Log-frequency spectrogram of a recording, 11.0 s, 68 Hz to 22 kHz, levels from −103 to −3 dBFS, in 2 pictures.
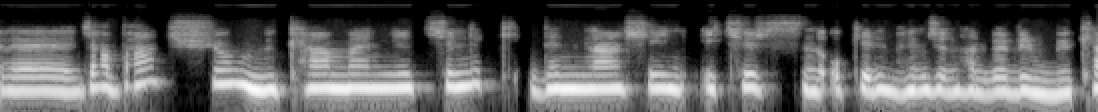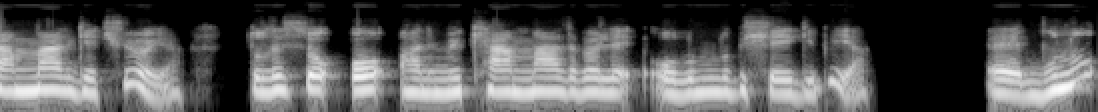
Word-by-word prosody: Eee, 210 -1 -2
ya, 245 -3 -2
ben 315 +3 -5
şu 300 -2 -4
mükemmeliyetçilik 240 +2 +3
denilen 230 +2 +4
şeyin 235 0 0
içerisinde 235 -2 -4
o 220 - -7
kelimenin 210 -2 0
içinde, 215 -2 -1
hani, 200 -2 -4
böyle 200 -1 -1
bir 210 - +1
"mükemmel" 205 +3 +2
geçiyor 195 - -3
ya, - - -8 0.3
dolayısıyla 220 +2 +1
o 215 +2 +4
hani 195 -1 -1
"mükemmel" 200 0 0
de 195 - -5
böyle 195 -1 -2
olumlu 190 +2 -2
bir 215 - -5
şey 180 -3 -3
gibi 250 - -7
ya. - - -8 0.6
Eee, 185 -2 +4
bunu 230 - +3
215 Hz, 165 wpm, -22 LUFS, 195-235 Hz, 0.6 s, denilen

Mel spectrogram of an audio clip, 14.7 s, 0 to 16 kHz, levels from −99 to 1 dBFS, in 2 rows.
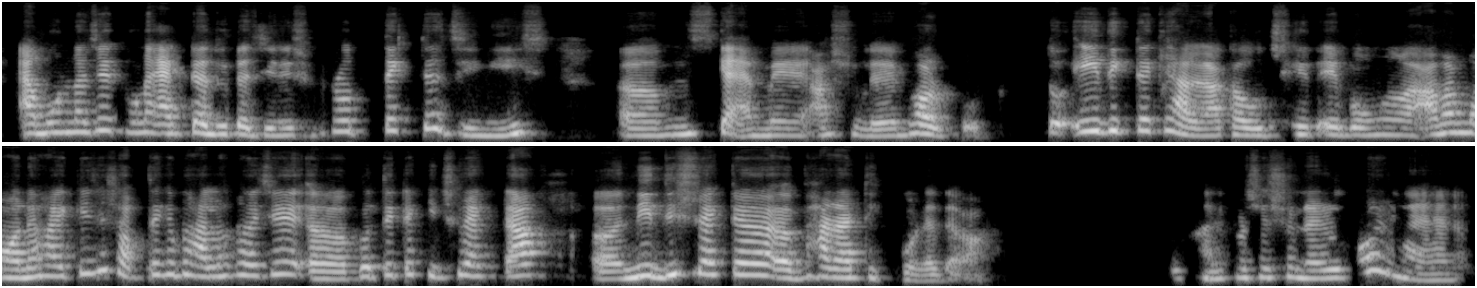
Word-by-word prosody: এমন 245 +2 +1
না 270 - 0
যে 315 - +3
কোনো 260 0 -2
১ 230 - 0
টা 255 - +6
২ 220 - 0
টা 205 - +2
জিনিস। 185 0 -4 0.2
প্রত্যেকটা 300 +4 -3
জিনিস 185 +6 -2 0.5
অ্যা 180 - -1 0.3
স্কাম 205 -6 +3
এ - - -5 0.2
আসলে 205 -6 -5
ভরপুর। 245 - +1 0.3
তো - - 0 0.2
এই 300 - +8
দিকটা 305 0 +2
খেয়াল 205 -10 +3
রাখা 190 +2 0
উচিত। 200 +3 -5
এবং 195 -1 -3
অ্যা 190 -1 -1
আমার 250 +5 +2
মনে 225 +1 +4
হয় 265 -1 0
কি - - -3
যে, - - +1
সবথেকে 310 0 -3
ভালো 255 0 +2
হয় 285 -1 0
যে, 320 - +1
অ্যা 200 - +3
প্রত্যেকটা 280 +5 -3
কিছু 240 -1 -9
একটা 270 +1 +3 0.4
অ্যা 200 - 0
নির্দিষ্ট 290 +6 +3
একটা 310 0 +2 0.3
ভাড়া 250 -3 +5
ঠিক 225 - -9
করে 155 -2 -6
দেওয়া। - - -9 1.0
ওখানে 210 -1 -9
প্রশাসনের 230 -2 -3
উপর, 370 - -2
হ্যাঁ। 165 -6 -6
235 Hz, 195 wpm, -24 LUFS, 200-285 Hz, 1.0 s, এই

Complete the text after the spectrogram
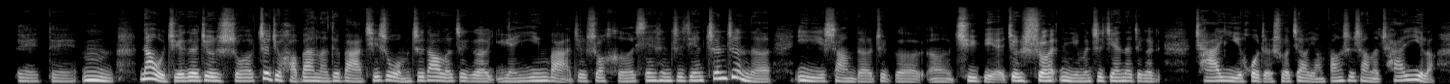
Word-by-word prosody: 对 150 -3 -7
对， 145 -2 -9
嗯。 190 -6 +5 0.2
那 260 +1 +6
我 - - +6
觉 160 +3 +1
得 175 0 +6
就 185 +1 +4
是 175 - +3
说 160 0 0
这 270 +10 +4
就 215 -4 +3
好 - - -4
办 170 -1 +1
了， 150 -2 -3
对 170 - -1
吧。 145 -4 -1
其 180 +6 -1
实 190 +2 +1
我 170 -5 +2
们 140 - -5
知 180 +5 0
道 185 -1 +2
了 160 -2 0
这 160 0 -3
个 140 -2 -2
原 145 +2 -5
因 175 +1 +1
吧， 170 - -2
就 155 -2 -5
是 150 - -6
说 155 -2 -1
和 145 -2 -6
先 180 +3 0
生 175 -1 +1
之 175 0 -2
间 180 +2 0
真 280 +8 +4
正 285 - +3
的 130 -4 -4 0.2
意 180 -4 +2
义 150 - -3
上 145 -2 -2
的 135 0 -5
这 155 - -5
个， 135 -3 -6
呃， 135 0 -7
区 165 -2 +2
别， 130 -6 -1
就 175 - +2
是 170 - +1
说 175 0 +4
你 160 -5 0
们 145 - -4
之 170 +2 -1
间 165 0 0
的 165 - 0
这 160 0 -4
个 145 -1 -3 0.4
差 165 -1 0
异 165 -4 +1
或 165 +5 +1
者 145 - -4
说 145 -3 -3
教 150 +2 -2
养 130 -1 -6
方 155 +4 -3
式 180 0 -3
上 170 -3 -3
的 130 - -3
差 185 +7 -4
异 210 -1 +4
了。 - - -3
165 Hz, 300 characters per minute, -20 LUFS, 145-175 Hz, 0.4 s, 那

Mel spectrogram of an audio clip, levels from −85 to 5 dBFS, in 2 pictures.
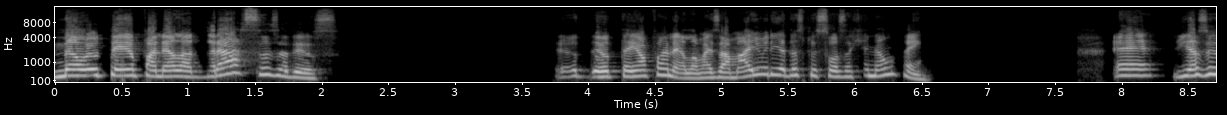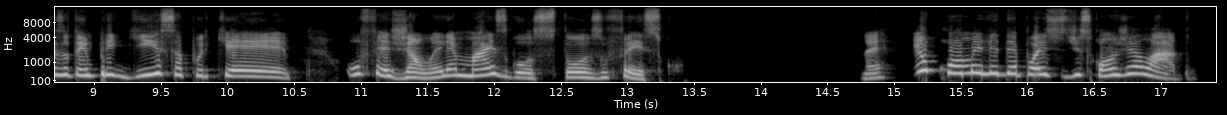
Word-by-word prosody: Não, 285 +3 +6
eu 295 -1 +5
tenho 285 -1 +5
a 280 - -6
panela, 255 -3 +4
graças 325 - +2
a 265 - -1
Deus. 195 -5 -4 1.6
Eu 235 +4 -8
eu 240 0 +4
tenho 250 +2 +1
a 270 - -2
panela, 235 -11 0
mas 210 +2 -2
a 215 - +4
maioria 305 +8 +1
das 295 0 -4
pessoas 265 -4 -4
aqui 245 +3 -9
não 295 +5 -2
tem. 165 - -6 1.4
É, 285 0 +1
e 260 +3 -1
às 290 - +3
vezes 335 -1 +2
eu 320 - -1
tenho 290 -3 0
preguiça, 325 - 0
porque 260 -6 0 0.4
o 345 +3 -3
feijão 255 - -1
ele 240 +5 -1
é 295 - -1
mais 290 +1 +2
gostoso 210 0 -3
fresco. 170 -7 -5 1.3
Né? 190 +4 -6 0.2
Eu - - +3
como 395 -1 +2
ele 375 -1 +1
depois 340 -3 -1
descongelado, 310 - -2
280 Hz, 145 wpm, -23 LUFS, 235-320 Hz, 1.6 s, Não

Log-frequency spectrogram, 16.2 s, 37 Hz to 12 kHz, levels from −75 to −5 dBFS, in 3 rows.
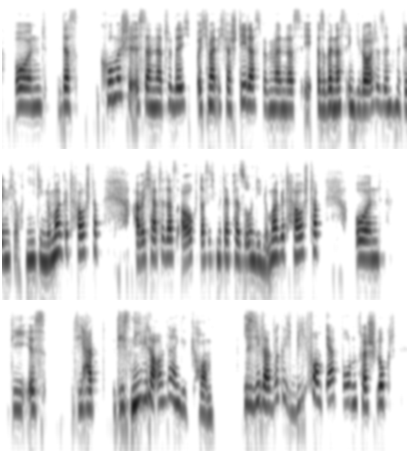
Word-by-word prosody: Und 200 +1 0
das 200 +2 0 0.2
Komische 295 - -1
ist 460 - -5
dann 200 -1 +4
natürlich 205 +2 -1
ich 190 - -2
meine, 215 -1 +5
ich 195 - -11
verstehe 210 +4 -1
das, 210 -1 +3
wenn 190 0 -8
man 185 -1 -1
das 185 0 -2
äh, - - -8
also 185 0 -1
wenn 200 -1 +4
das 190 +1 +1
irgendwie 195 -2 -6
Leute 180 +4 +4
sind, 200 0 -8
mit 200 - -9
denen 180 0 -3
ich 180 -1 -11
auch - - -14
nie 185 0 -3
die 180 -1 -5
Nummer 220 +9 +4
getauscht 235 -1 0
habe, 255 - -2 0.4
aber 175 - +7
ich 185 +3 -5
hatte 200 +2 +2
das 205 0 +1
auch, 180 +4 +3
dass 175 +1 -3
ich 190 +1 -17
mit 190 -1 -7
der 185 - +1
Person 180 -1 -2
die 170 -2 -6
Nummer 200 +8 +2
getauscht 225 +1 +1
habe 255 0 +3 0.4
und 190 0 +1 0.5
die 195 -2 -7
ist 200 - -3 0.3
die 195 - -6
hat 200 0 +4 0.2
die 195 +3 -5
ist 215 - -7
nie 250 +6 +4
wieder 295 - +6
online 265 0 -2
gekommen. 170 -6 -4 0.4
Sie 240 +2 -2
war 225 -1 +7
wirklich 295 - -8
wie 230 - -10
vom 275 - +5
Erdboden 255 -3 -1
verschluckt. 240 +2 +1
200 Hz, 230 wpm, -24 LUFS, 185-230 Hz, 0.5 s, aber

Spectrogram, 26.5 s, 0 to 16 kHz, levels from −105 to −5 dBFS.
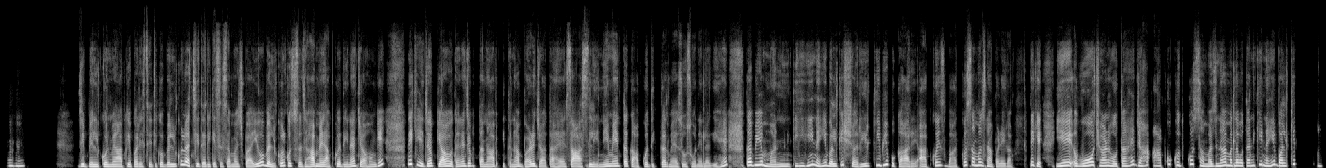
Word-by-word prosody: उहुँ। 240 -2 -4 1.1
जी 195 - +2
बिल्कुल, 170 +1 +3
मैं 165 0 +1
आपकी 160 +3 0
परिस्थिति 165 0 -4
को 175 +1 0
बिल्कुल 180 - +1
अच्छी 220 -7 +1
तरीके 165 -1 -2
से 165 - -8
समझ 155 0 -3
पाई 150 +2 0
हूँ। 270 +7 +4
बिल्कुल, 215 - +3
कुछ 235 -2 +3
सुझाव 170 -2 +1
मैं 185 -2 +2
आपको 195 +6 -2
देना 170 +7 +1
चाहूँगी। 175 - -1 0.5
देखिए 330 - +4
जब 235 +2 +5
क्या 200 -3 +5
होता 210 -4 +2
है 185 - -3
ना 220 - +1
जब 240 -1 +2
तनाव 170 +1 -1 0.2
इतना 175 +1 -4
बढ़ 185 +7 +4
जाता 160 -4 -4
है, 150 +1 -5
साँस 155 -1 0
लेने 170 +2 0
में 220 +2 +1
तक 210 -3 +1
आपको 175 +1 -2
दिक़्क़त 170 +2 -3
महसूस 155 +1 -6
होने 150 -1 -5
लगी 145 +1 -7
है 210 - 0 0.4
तब 300 0 +6
ये 315 +1 +8
मन 180 - +1 0.2
की 225 - -3 0.2
ही 300 +5 +5
नहीं 260 -4 +2
बल्कि 215 +6 +2
शरीर 195 - -3
की 295 0 +3
भी 310 +5 +6
पुकार 160 -8 -1
है। 150 +1 -8 0.2
आपको 175 +11 -3
इस 285 -5 -2
बात 150 -5 -8
को 290 - +2
समझना 285 - 0
पड़ेगा। 150 -1 -6 0.4
देखिए, 260 - +2 0.3
ये 250 +4 +4
वो 235 +7 +5
क्षण 260 0 +1
होता 225 -1 0
है 335 - 0
जहाँ 260 +3 -2
आपको 255 +9 -6
ख़ुद 295 -5 -2
को 380 - +2
समझना 225 - 0
मतलब 270 -1 +3
होता 255 0 0
है - - +2
नहीं 270 - -1
कि 345 - +2
नहीं 275 +3 +2
बल्कि 250 - +1 0.5
अ, - - -8
195 Hz, 180 wpm, -22 LUFS, 165-255 Hz, 1.1 s, ये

